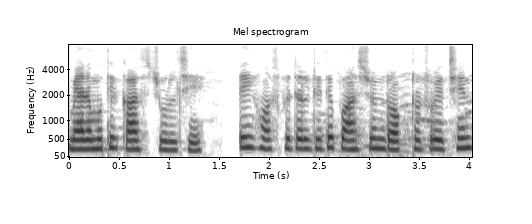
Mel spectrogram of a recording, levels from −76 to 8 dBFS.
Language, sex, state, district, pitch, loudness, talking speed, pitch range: Bengali, female, West Bengal, Purulia, 245 Hz, -17 LUFS, 135 wpm, 235-260 Hz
